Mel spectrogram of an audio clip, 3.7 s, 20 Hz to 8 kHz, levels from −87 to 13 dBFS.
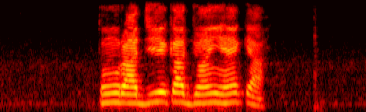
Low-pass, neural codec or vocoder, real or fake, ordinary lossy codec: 7.2 kHz; none; real; Opus, 24 kbps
